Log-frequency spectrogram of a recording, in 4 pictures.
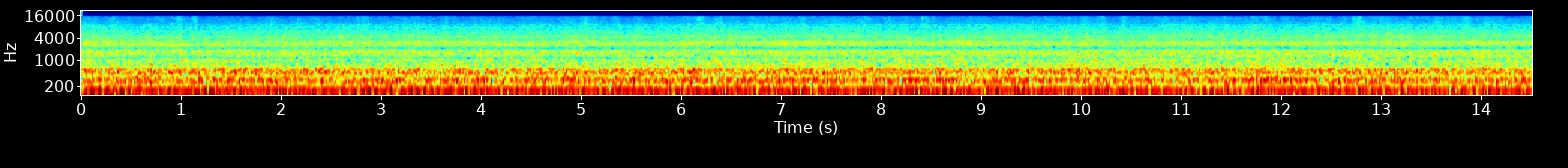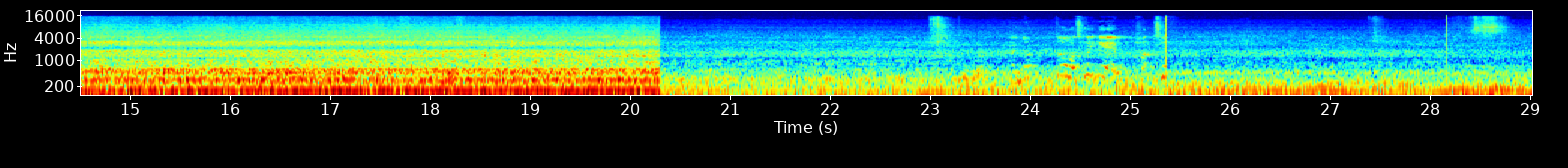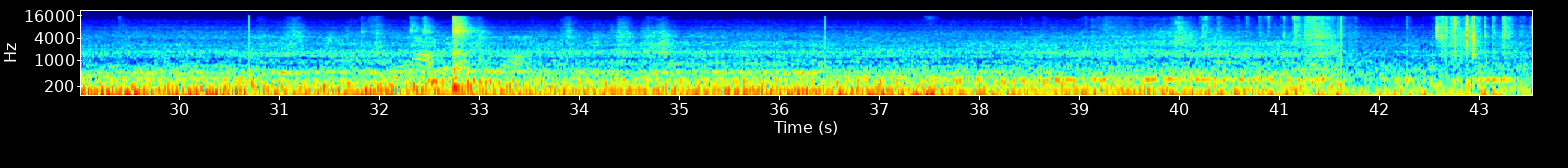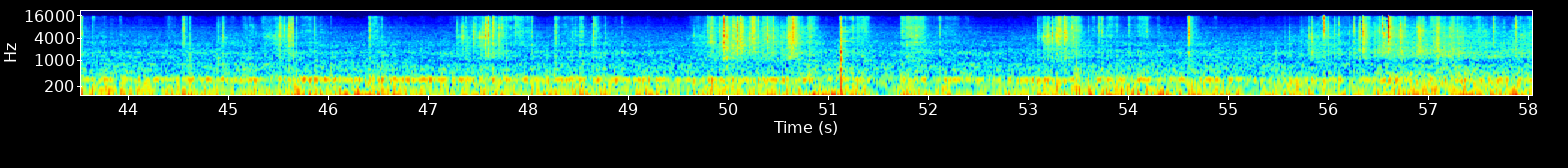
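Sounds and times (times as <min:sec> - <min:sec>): low mechanical hum: 0:00.0 - 0:58.0
paper wrappers rustling: 0:42.5 - 0:43.7, 0:45.0 - 0:46.5, 0:47.2 - 0:48.8, 0:49.6 - 0:52.2, 0:53.0 - 0:54.6, 0:55.6 - 0:58.0.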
